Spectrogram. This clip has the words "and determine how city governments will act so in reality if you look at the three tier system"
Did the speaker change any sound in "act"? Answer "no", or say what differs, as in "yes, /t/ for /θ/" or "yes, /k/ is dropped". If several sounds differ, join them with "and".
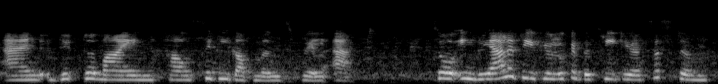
no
